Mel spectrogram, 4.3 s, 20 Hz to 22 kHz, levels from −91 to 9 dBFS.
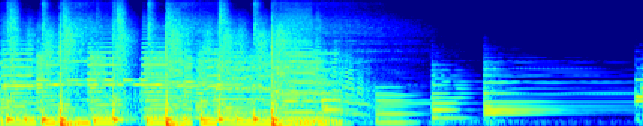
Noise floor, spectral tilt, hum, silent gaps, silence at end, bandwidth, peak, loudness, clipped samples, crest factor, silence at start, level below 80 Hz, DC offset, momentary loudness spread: -54 dBFS; -5 dB/octave; none; none; 0 s; over 20 kHz; -4 dBFS; -24 LUFS; under 0.1%; 20 dB; 0 s; -30 dBFS; under 0.1%; 15 LU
